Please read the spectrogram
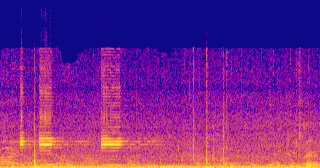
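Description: Voices talking in the background over a steady low rumble, with two short high-pitched beeps in the first second and a half.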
